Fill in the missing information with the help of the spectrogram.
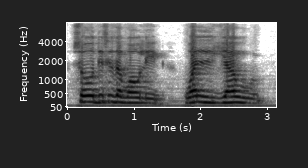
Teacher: When there is a zaba before wao sakina, wao become lean. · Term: wao lean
